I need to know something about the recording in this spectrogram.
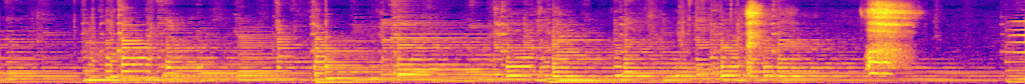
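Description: Background music: a gentle instrumental with plucked strings, its notes changing every second or so. There is a brief noisy sound near the end.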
